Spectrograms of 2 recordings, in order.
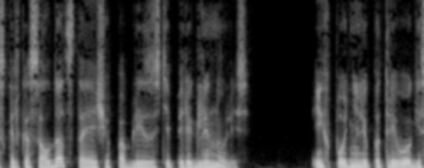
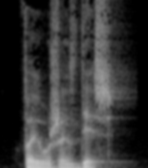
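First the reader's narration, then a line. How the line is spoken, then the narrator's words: Tired. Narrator (Russian): устало произнес он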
